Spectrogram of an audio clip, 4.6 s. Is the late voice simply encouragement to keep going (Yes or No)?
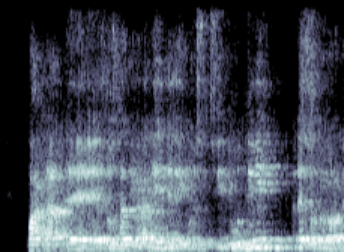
Yes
